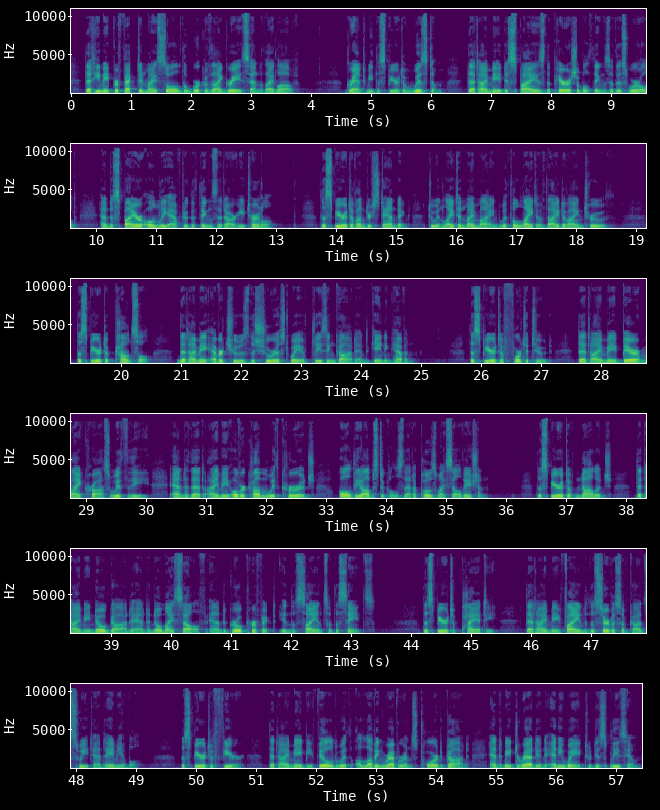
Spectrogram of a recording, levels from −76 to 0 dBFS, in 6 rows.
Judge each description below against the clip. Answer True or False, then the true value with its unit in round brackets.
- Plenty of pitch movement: False (4.2 semitones)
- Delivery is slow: False (165 wpm)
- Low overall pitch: True (90 Hz)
